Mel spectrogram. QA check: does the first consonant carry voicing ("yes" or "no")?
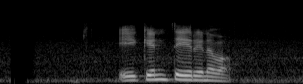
no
